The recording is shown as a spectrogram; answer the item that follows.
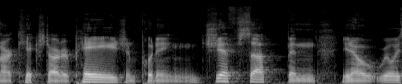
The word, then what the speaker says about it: GIF: I prefer GIF as well. Yeah. This is not interesting. I like a soft G.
